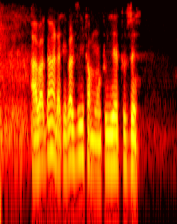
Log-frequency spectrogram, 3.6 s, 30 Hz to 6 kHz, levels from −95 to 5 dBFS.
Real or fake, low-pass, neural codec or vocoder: fake; 5.4 kHz; codec, 16 kHz, 16 kbps, FunCodec, trained on LibriTTS, 50 frames a second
